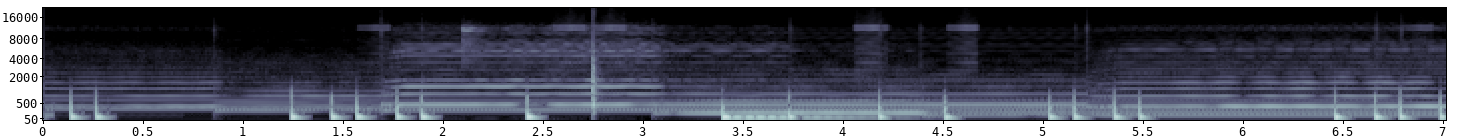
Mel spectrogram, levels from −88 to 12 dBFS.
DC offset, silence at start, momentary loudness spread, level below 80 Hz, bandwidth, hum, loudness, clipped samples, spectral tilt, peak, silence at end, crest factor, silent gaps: under 0.1%; 0 s; 14 LU; -28 dBFS; 12.5 kHz; none; -24 LUFS; under 0.1%; -7.5 dB/octave; -4 dBFS; 0 s; 18 dB; none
